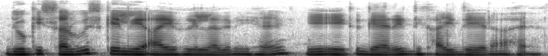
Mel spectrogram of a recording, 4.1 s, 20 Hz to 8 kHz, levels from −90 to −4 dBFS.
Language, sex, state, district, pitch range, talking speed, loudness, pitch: Hindi, male, Punjab, Fazilka, 125-140 Hz, 250 wpm, -17 LUFS, 135 Hz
